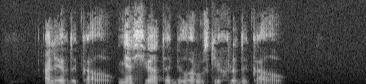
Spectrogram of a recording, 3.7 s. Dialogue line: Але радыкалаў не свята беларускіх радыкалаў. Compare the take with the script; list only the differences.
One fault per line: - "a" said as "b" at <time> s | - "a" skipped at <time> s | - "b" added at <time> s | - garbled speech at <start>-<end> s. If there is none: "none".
none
